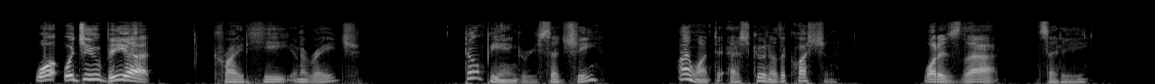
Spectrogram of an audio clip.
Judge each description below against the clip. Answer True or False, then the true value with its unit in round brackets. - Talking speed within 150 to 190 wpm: False (140 wpm)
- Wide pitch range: True (8.1 semitones)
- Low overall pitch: True (110 Hz)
